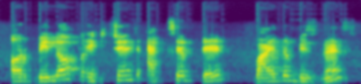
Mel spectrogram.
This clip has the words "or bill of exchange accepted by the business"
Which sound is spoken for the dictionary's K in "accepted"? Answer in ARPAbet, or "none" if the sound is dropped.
K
